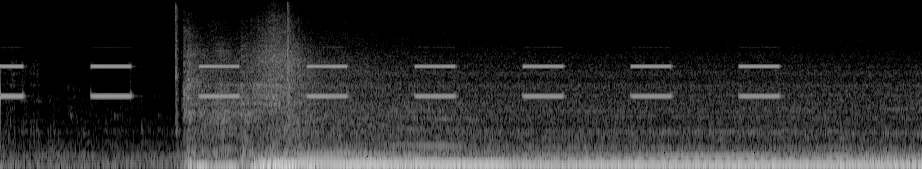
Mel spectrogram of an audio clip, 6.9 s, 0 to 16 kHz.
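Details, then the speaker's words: BMW E46 325xi touring wagon, started after crankcase ventilation repairs that cured a rough idle and stalling, with the intake camshaft sensor wire reconnected and codes cleared: chime beeps, clean catch, smooth even running. Owner says it feels strong. Normal running. "it sure does seem so this engine feels really really strong"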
